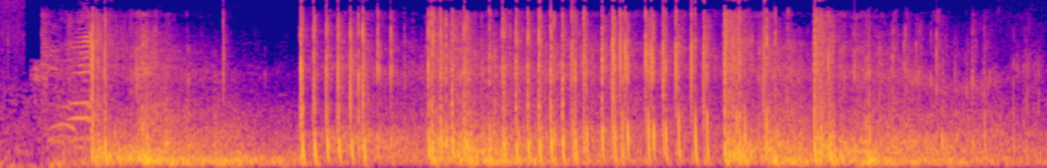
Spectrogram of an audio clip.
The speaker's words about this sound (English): In southern Ukraine, Russian forces use stun grenades and machine gun fire to disperse a crowd of hundreds of people who gathered in Kherson on Monday to protest against the Russian occupation of their city.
